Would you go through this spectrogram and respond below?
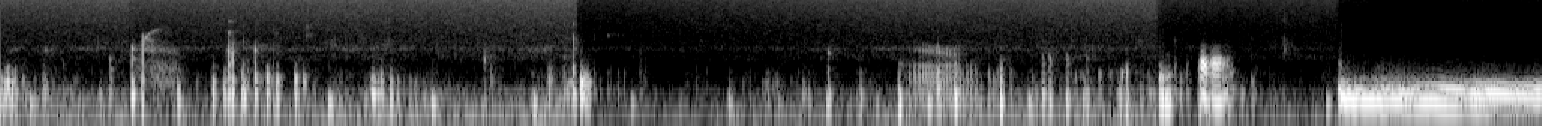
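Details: Irregular gurgling and low rumbling ending in a sustained growl; ordinary stomach growling.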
